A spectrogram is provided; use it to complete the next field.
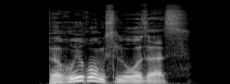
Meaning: strong/mixed nominative/accusative neuter singular of berührungslos
- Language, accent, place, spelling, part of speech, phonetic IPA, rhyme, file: German, Germany, Berlin, berührungsloses, adjective, [bəˈʁyːʁʊŋsˌloːzəs], -yːʁʊŋsloːzəs, De-berührungsloses.ogg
